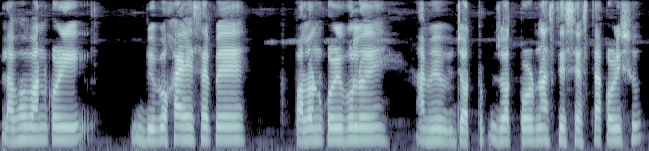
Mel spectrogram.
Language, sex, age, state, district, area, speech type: Assamese, female, 45-60, Assam, Dibrugarh, rural, spontaneous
